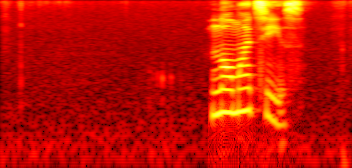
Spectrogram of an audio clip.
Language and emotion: Russian, neutral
